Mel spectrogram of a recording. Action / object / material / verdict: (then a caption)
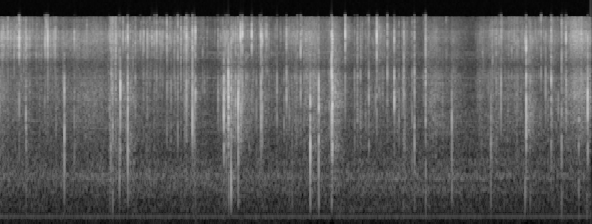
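scrape / paper and foil tea sachet / paper foil / none. A small, flat, individually wrapped Hampstead Tea sachet in a paper and foil envelope is held up close in both hands while long painted nails and fingertips crinkle and squeeze it. The result is a continuous stream of crisp, bright crinkling with many sharp crackling snaps, almost entirely high-pitched with no low end.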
